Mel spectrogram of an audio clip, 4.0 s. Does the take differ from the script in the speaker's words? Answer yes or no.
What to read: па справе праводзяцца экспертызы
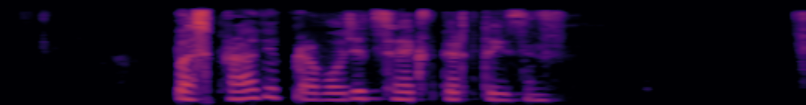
no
